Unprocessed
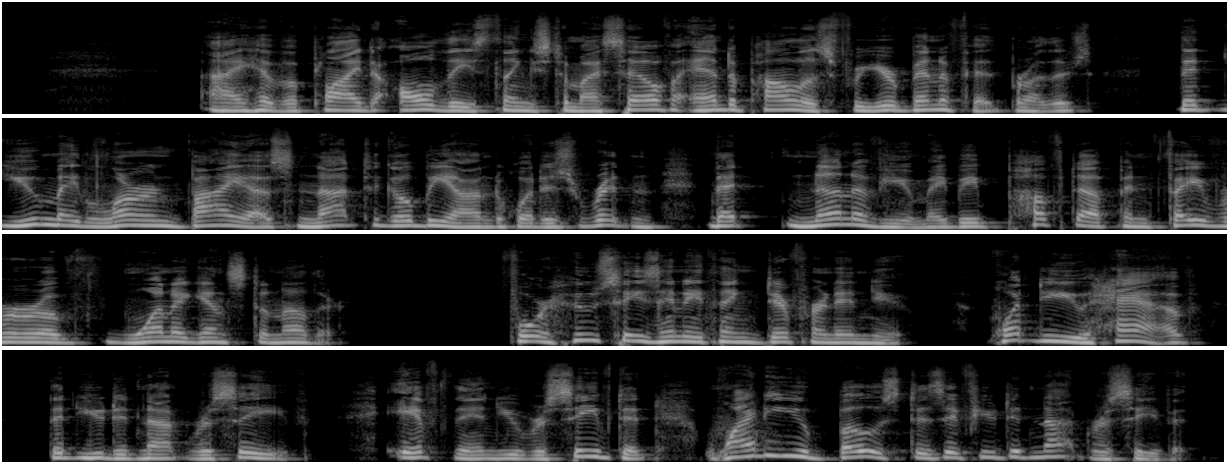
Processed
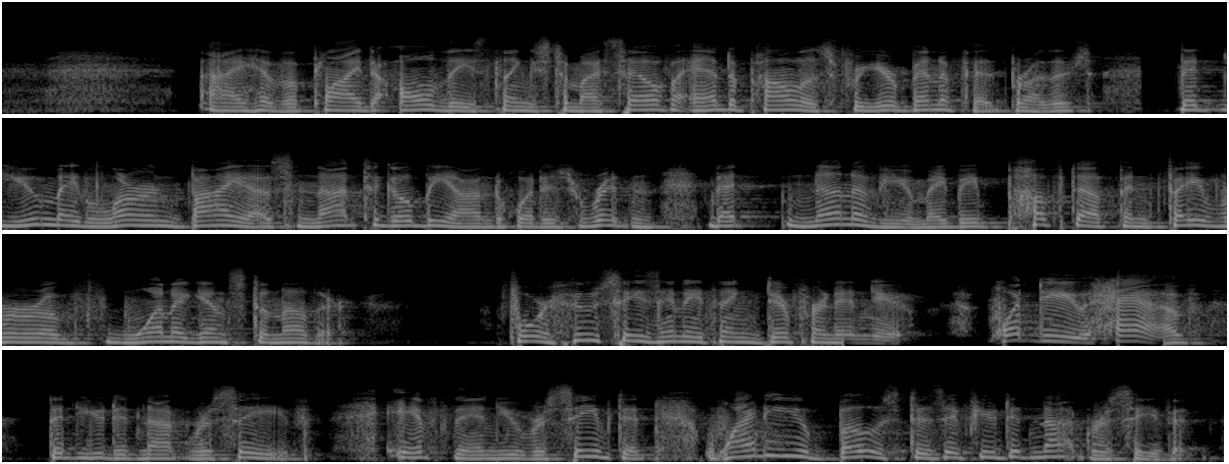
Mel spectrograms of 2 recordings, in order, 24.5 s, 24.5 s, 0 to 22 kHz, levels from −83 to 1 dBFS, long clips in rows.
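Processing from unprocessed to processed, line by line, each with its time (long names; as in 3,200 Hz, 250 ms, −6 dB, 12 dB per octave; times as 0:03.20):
0:08.31–0:09.58: high-frequency loss of the air 260 metres
0:16.45–0:18.06: high-pass filter 360 Hz 24 dB per octave
whole clip: inverse Chebyshev low-pass filter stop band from 9,900 Hz, stop band 80 dB; downward compressor 10 to 1, threshold −41 dBFS; every bin compressed towards the loudest bin 2 to 1; level +8.5 dB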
